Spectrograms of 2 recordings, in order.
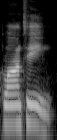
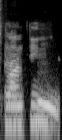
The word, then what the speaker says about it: plantain: Only real ones know about plantain. I'm saying it wrong to be honest right now as well. It's plantain.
